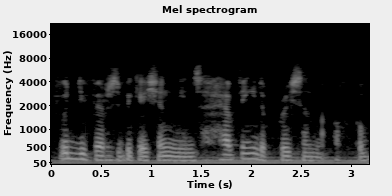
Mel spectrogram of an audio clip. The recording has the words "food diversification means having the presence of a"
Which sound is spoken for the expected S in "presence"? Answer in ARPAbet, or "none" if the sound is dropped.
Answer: none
